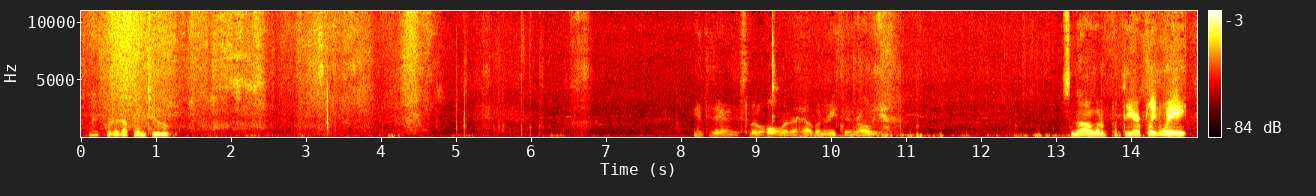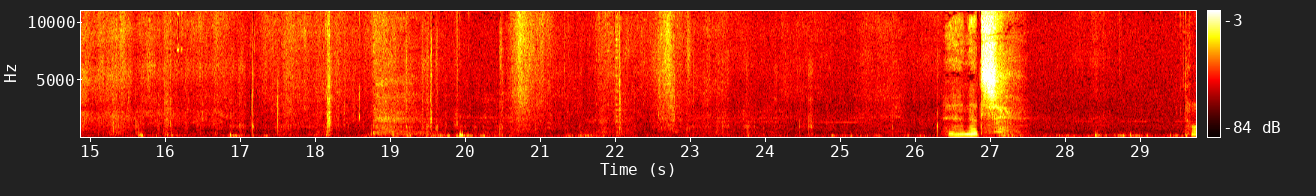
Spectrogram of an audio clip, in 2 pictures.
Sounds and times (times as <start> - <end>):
Speech: 0.1 - 1.3, 8.2 - 10.9, 13.1 - 14.8, 26.4 - 27.4.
